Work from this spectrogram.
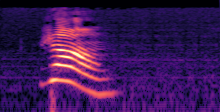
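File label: "rang", Chinese pinyin, fourth tone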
